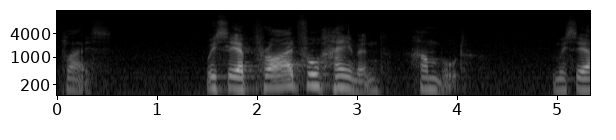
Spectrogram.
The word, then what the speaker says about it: Haman: He has a name that can be said a couple of different ways. His name is spelt H-A-M-A-N. So we have Haman, the English sort of version of it, and then we have Haman, which is the original old Hebrew way of saying it. I'm going to stick with the English pronunciation for today.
